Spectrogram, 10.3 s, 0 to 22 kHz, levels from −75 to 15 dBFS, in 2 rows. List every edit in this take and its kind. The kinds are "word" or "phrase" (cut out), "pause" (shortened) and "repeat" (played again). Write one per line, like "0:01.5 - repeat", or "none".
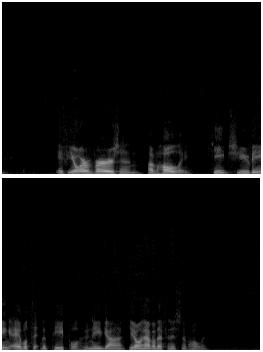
0:02.8 - pause
0:03.9 - pause
0:05.0 - word
0:05.9 - word
0:07.6 - pause
0:08.3 - word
